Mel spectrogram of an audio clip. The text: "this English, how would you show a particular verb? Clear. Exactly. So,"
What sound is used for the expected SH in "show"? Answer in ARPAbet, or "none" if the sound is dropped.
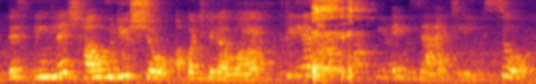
SH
